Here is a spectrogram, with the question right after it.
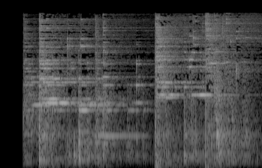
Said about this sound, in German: Dass Scherben Glück bringen, weiß jeder. Auch deshalb wird am Abend vor einer Hochzeit möglichst viel Porzellan zerbrochen. Der Brauch sagt, damit werden Dämonen vertrieben und das Brautpaar hat Zeit des Lebens Glück.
